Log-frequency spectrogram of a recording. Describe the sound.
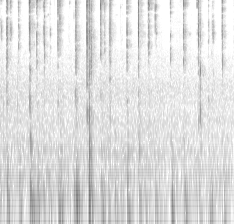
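Quick typing on a computer keyboard, many crisp keystrokes tapped in a brisk, fairly even rhythm, heard alone without talk.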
